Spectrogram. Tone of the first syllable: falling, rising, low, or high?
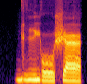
high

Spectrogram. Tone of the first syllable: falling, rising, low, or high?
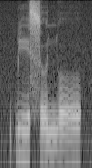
high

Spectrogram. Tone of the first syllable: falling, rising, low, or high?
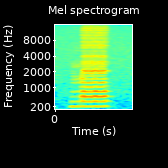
high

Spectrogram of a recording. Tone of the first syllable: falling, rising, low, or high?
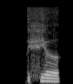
low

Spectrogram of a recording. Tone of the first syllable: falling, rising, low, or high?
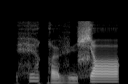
high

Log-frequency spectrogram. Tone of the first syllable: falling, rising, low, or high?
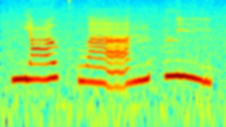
rising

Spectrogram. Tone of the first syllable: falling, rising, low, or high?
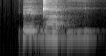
low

